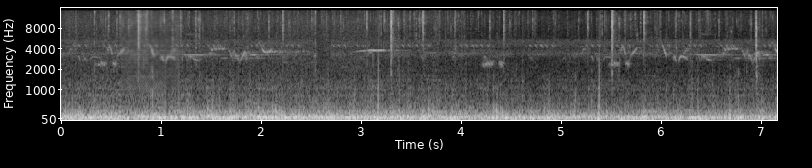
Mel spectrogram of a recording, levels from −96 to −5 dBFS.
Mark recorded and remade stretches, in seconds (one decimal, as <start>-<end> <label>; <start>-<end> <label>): 0.0-0.6 recorded; 0.6-1.2 remade; 1.2-7.2 recorded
